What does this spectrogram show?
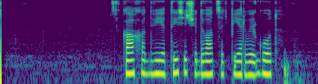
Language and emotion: Russian, sad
